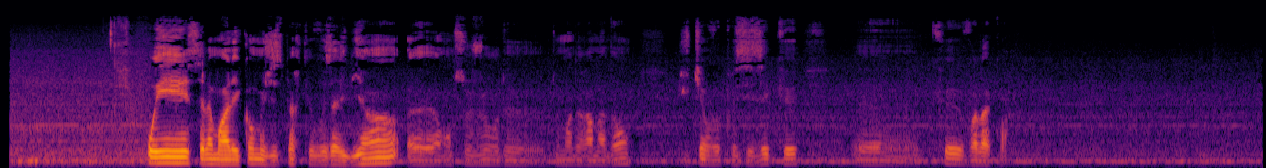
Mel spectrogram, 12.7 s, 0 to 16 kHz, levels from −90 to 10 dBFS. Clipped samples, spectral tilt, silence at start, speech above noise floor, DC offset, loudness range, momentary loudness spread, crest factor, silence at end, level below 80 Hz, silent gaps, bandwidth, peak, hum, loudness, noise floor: under 0.1%; -5.5 dB/octave; 0.1 s; 26 dB; under 0.1%; 17 LU; 25 LU; 22 dB; 2.65 s; -64 dBFS; none; 10.5 kHz; -2 dBFS; none; -22 LUFS; -50 dBFS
